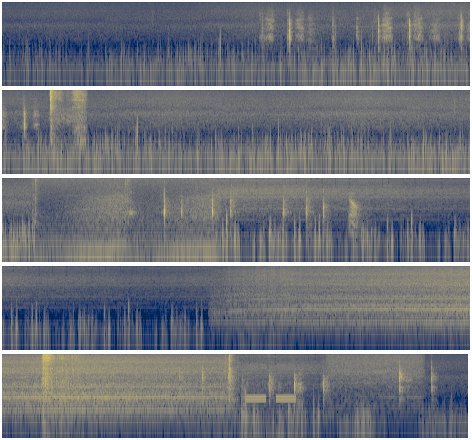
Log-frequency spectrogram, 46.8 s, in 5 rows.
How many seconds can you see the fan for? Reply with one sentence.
The fan can be heard for 47 seconds in total.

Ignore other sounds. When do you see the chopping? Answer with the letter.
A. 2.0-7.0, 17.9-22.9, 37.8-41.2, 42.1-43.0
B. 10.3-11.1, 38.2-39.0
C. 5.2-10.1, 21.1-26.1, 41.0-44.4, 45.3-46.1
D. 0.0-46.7
C.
